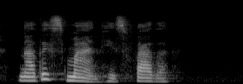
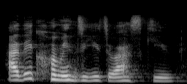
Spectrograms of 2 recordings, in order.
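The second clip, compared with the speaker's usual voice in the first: laughing; 3 semitones higher, 10 dB louder than usual. Real, not acted. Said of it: "I, I'm laughing".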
